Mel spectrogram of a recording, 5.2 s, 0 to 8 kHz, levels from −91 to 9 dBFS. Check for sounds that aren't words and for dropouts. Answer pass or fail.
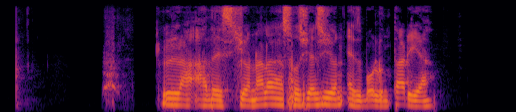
fail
